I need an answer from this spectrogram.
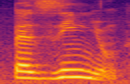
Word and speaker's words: pezinho: So if I have pé, pezinho. And you see why I have to remove the graphic accent? Because now the syllable pé is not the strong syllable of the word. Now it's z, pezinho.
